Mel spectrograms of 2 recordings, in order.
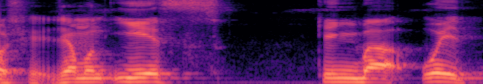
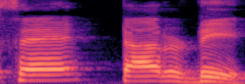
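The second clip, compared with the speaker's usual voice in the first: Saturday slowly as স্যা, টার, ডে; three-part split; much slower than usual. Shown as a demonstration. Teacher repeats the example for students, slow Saturday in three beats. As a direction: separate the three syllables of Saturday. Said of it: "তিনটে পার্টে যাবে".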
